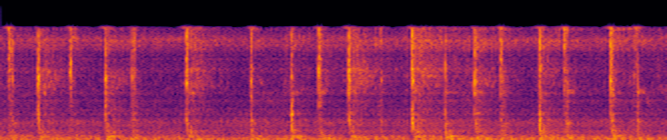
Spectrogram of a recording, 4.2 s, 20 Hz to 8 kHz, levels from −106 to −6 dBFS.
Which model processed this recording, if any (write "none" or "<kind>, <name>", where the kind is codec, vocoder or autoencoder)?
vocoder, HiFi-GAN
